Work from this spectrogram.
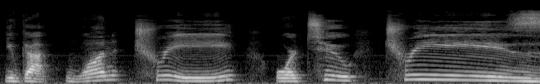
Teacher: make it plural is you continue the voicing throughout the whole word and add on a voiced Z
